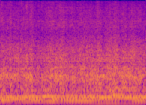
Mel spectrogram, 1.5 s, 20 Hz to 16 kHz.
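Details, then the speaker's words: BMW E46 with turbocharged M52 (Precision 6466 turbo), first start after engine build, not run in a long time: loud steady drone with even low rumble, no knocks or misses; good oil pressure, normal running. "It's running. You can breathe now. We have good oil pressure."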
